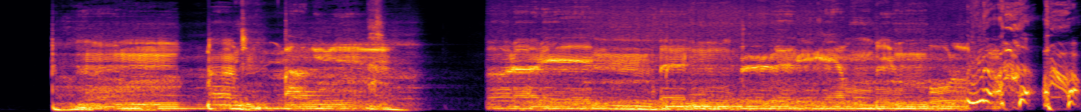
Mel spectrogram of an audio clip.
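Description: Harsh coughing and throat clearing from someone with something stuck in the throat: loud, strained hacking and grunting that runs on for several seconds, breaks off briefly, then resumes just as forcefully.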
